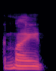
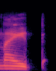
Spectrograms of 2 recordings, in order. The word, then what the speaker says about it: knight: pronounced as knight okay k is silent k is silent we don't pronounce it okay i am not calling it okay tonight i am not saying tonight i am saying night night okay however its spelling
